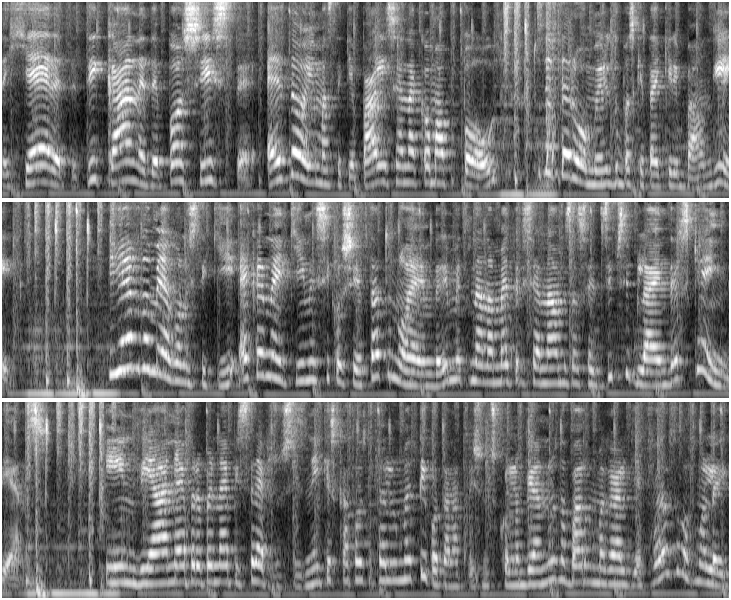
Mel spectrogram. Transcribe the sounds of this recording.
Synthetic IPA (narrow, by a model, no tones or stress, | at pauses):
eçe̞ɾe̞t̪e̞t̪ikɐne̞t̪e̞po̞sist̪e̞̰ezðo̞imɐst̪e̞ce̞pɐlise̞nɐko̞mɐpout̪t̪uðe̞ft̪e̞ɾuo̞milut̪ubɐsce̞t̪ɐciɾibɐund̪liɡ | ievðo̞miɐɣo̞nist̪iciʔe̞kɐne̞ːcinisiːko̞sie̞ft̪ɐt̪ono̞e̞ɱvɾime̞t̪inɐnɐme̞t̪ɾisiɐnɐme̞sɐse̞d͡zipsiblɐjnd̪e̞ɾsce̞ind̪iɐ̰nsiinðiɐːne̞pɾe̞pe̞nɐepist̪ɾe̞psunst̪iznice̞skɐθo̞zðeθe̞lunme̞t̪ipo̞t̪ɐnɐft̪isunt̪u̥sko̞lo̞mbiɐnuznɐpɐɾunme̞ɣɐliðʝɐfo̞ɾɐst̪ovɐθmoloi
